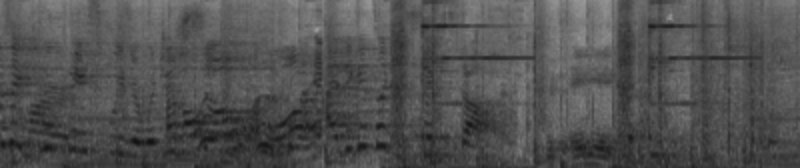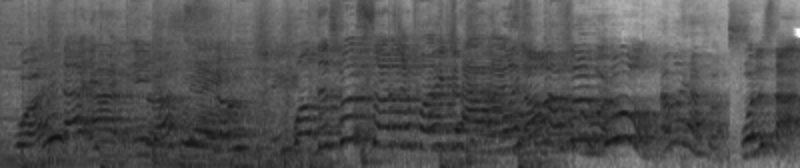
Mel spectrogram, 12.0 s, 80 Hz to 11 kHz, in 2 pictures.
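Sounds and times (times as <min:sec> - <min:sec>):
cash register ka-ching: 0:02.9 - 0:05.8
bright ringing bell tone: 0:03.1 - 0:04.1, 0:04.8 - 0:05.8.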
